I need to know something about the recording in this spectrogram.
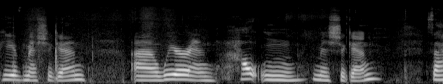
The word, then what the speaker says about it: Houghton: We are in Houghton, Michigan.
